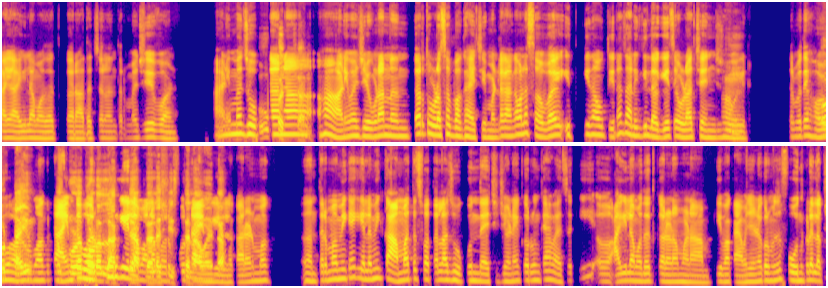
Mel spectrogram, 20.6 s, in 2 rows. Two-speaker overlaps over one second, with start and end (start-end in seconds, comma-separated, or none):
10.3-13.1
